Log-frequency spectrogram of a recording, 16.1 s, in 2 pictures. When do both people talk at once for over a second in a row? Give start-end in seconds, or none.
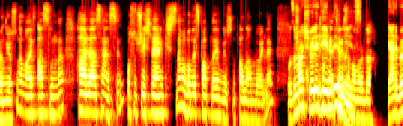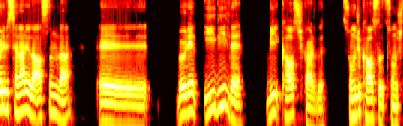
5.9-7.3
